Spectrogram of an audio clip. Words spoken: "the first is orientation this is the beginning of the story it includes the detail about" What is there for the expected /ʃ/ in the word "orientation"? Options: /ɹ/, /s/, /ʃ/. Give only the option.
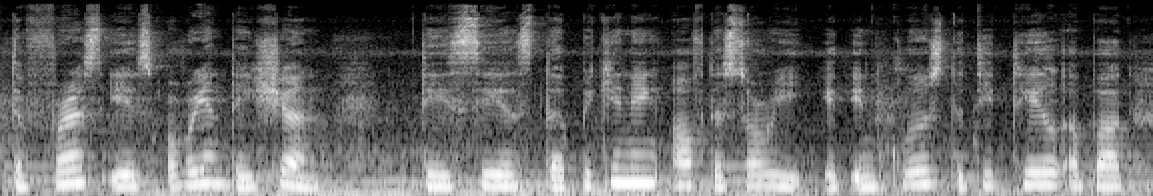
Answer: /ʃ/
